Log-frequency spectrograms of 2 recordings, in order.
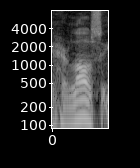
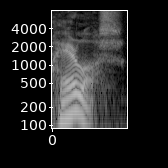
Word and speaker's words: Her Loss: Her Loss se estrenó el 4 de noviembre, por cierto, en inglés se pronuncia Her Loss y no Hair Loss, que en español sería algo así como pérdida del cabello.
